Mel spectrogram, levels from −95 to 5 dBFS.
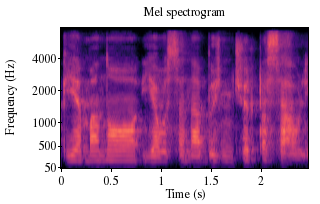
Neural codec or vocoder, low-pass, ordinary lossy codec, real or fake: codec, 24 kHz, 3.1 kbps, DualCodec; 7.2 kHz; MP3, 64 kbps; fake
